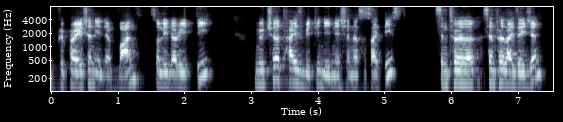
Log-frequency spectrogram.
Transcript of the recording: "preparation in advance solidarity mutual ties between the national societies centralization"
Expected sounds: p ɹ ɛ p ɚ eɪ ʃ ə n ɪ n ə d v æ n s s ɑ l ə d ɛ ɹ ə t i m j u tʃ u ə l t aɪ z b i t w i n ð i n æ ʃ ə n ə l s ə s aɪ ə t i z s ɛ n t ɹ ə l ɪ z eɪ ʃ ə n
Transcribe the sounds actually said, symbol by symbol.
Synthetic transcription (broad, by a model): p ɹ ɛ p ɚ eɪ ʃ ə n ɪ n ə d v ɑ n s s ɑ l ə d ɛ ɹ ə t i m j u tʃ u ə t aɪ s b i t w i n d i n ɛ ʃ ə n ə l s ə s aɪ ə s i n s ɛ n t ɹ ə l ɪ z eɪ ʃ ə n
